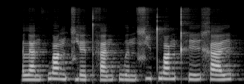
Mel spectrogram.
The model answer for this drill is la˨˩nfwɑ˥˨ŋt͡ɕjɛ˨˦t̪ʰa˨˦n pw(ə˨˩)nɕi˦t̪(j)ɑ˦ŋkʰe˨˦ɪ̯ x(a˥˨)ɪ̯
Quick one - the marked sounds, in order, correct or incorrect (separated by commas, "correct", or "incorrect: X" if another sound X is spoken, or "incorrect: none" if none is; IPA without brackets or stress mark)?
correct, incorrect: w, incorrect: a˨˦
